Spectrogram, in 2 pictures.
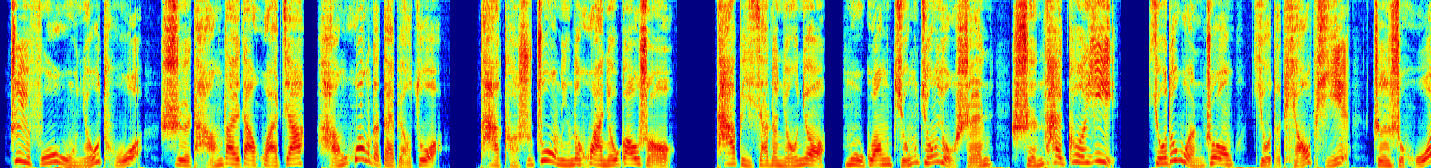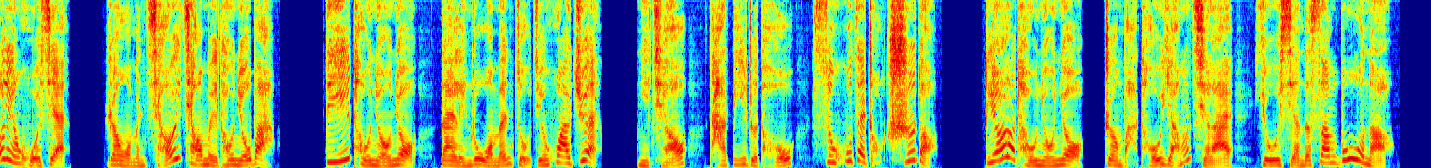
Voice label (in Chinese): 角色 男童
